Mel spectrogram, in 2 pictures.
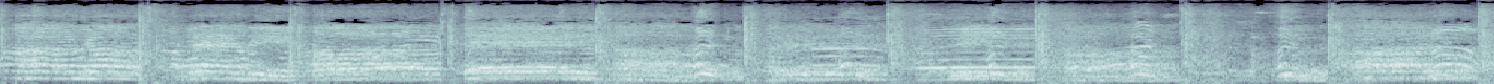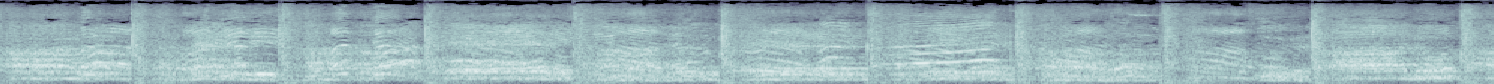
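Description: A large crowd of men chants loudly in unison.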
